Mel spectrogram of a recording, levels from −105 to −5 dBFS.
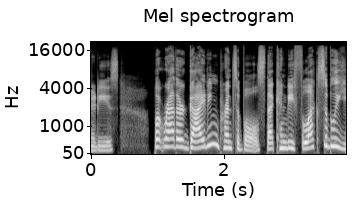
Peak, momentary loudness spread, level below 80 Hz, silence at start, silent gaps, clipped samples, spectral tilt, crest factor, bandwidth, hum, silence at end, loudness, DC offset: -4 dBFS; 9 LU; -60 dBFS; 0 s; none; under 0.1%; -3.5 dB/octave; 14 dB; 19.5 kHz; none; 0 s; -18 LUFS; under 0.1%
